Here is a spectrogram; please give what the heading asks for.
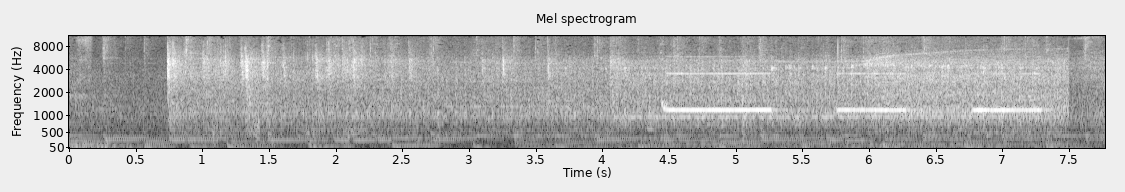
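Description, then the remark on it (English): A concrete truck's engine rumbles steadily while its high backup alarm beeps repeatedly in a regular rhythm as it arrives for a concrete pour at a barn, fairly loud, with light rain-like hiss in the background. “And finally, the truck was here, and the concrete was getting put down.”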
